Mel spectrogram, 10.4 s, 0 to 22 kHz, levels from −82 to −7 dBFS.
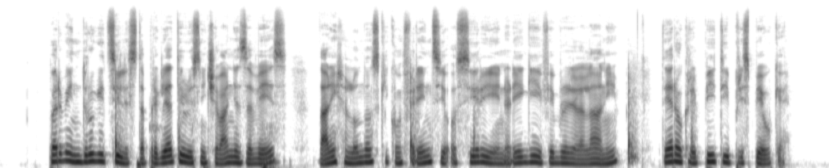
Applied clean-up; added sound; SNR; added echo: neural mask model RNNoise.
